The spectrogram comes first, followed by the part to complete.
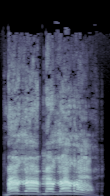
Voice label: Male Murloc Play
